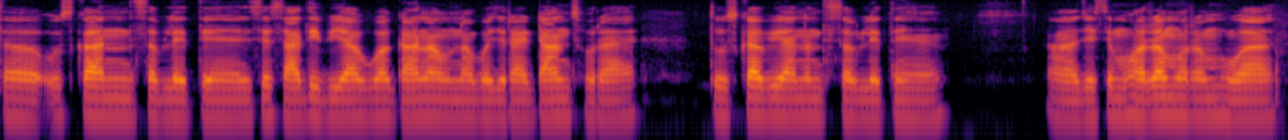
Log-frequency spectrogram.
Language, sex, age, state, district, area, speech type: Hindi, male, 18-30, Uttar Pradesh, Varanasi, rural, spontaneous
